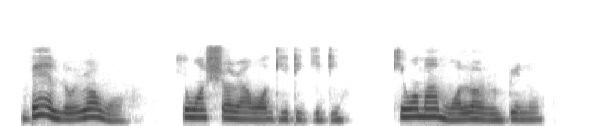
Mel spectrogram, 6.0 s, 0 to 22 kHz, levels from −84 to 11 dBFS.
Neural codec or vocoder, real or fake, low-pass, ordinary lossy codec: codec, 16 kHz, 2 kbps, X-Codec, WavLM features, trained on Multilingual LibriSpeech; fake; 5.4 kHz; none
